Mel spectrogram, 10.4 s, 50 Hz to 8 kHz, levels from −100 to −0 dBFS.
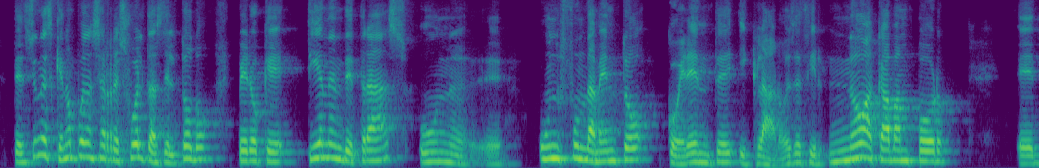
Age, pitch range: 30-49, 135-190 Hz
